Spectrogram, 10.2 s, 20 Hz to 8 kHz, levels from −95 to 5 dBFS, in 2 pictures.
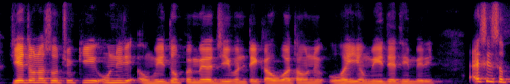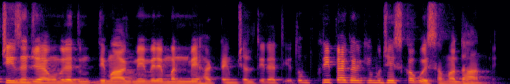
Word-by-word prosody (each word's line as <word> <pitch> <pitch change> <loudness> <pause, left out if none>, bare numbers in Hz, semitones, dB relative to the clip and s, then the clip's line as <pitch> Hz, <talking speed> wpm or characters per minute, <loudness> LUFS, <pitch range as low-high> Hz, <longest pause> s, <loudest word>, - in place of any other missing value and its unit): ये 185 +1 +11
तो 195 0 +3
ना 190 - +3
सोचूँ 180 0 -1
कि 185 -1 +3
उन्हीं 175 +1 0 0.2
उम्मीदों 150 +3 0
पर - - +2
मेरा 155 0 +5
जीवन 145 +1 0
टिका 145 0 +2
हुआ 145 +1 +2
था, 150 +1 -2
उन 145 -1 -2
वहीं 150 +3 +2
उम्मीदें 140 +1 +1
थी 140 - -3
मेरी। 135 +1 -4 0.4
ऐसी 285 +1 +4
सब 255 -2 0
चीज़ें 165 -1 +2
जो 155 +1 +4
हैं 150 - +4
वो 150 - -3
मेरे 150 0 +3
दि 140 -1 -6 0.2
दिमाग 135 0 +2
में, 130 0 +1
मेरे 135 0 +2
मन 130 +1 -2
में 130 - +3
हर 120 - -3
टाइम 115 -2 -7
चलती 115 +1 -8
रहती 130 +7 -6
है। - - -15
तो 190 - -4 0.2
कृपया 215 +1 +2
करके 195 -2 -2
मुझे 180 0 -2
इसका 185 +1 -2
कोई 155 -6 0
समाधान 130 -3 -2
दे। - - -31
150 Hz, 260 wpm, -26 LUFS, 135-175 Hz, 0.4 s, ये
